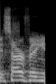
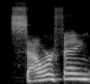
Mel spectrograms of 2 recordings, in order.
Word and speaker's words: Saurfang: so so cool and do you say saurfang or sarfat personally sar but like i say dinosaur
